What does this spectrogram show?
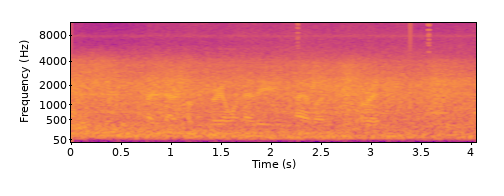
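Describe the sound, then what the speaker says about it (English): An American Airlines jet takes off from runway 25 right at LAX, a broad, steady roar of jet engines rumbling at a moderate distance for the whole stretch, with faint voices mixed in. "American Airlines taking off 25 right on the south side."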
